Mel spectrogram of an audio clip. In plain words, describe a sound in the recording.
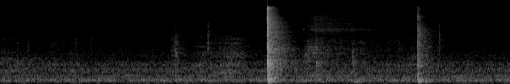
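Keys on a keyboard click and clack as they are pressed.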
